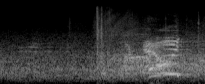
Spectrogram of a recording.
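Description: Sumo tachiai: a sharp smack as two wrestlers' bodies collide about a second in, followed by the gyoji referee's high-pitched shout as the bout gets under way.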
